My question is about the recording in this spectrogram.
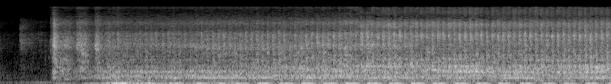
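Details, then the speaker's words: Mitsubishi Canter 125 PS Super Speed diesel truck with a completely new injection pump, after loosening the governor spring nut and adjusting the lower throttle-shaft bolt: a brief crank, then catches straight away into a steady, even idle without throttle; easy start now fixed. "Untuk hidupnya sudah mudah lor, tanpa digas ya. Alhamdulillah."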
